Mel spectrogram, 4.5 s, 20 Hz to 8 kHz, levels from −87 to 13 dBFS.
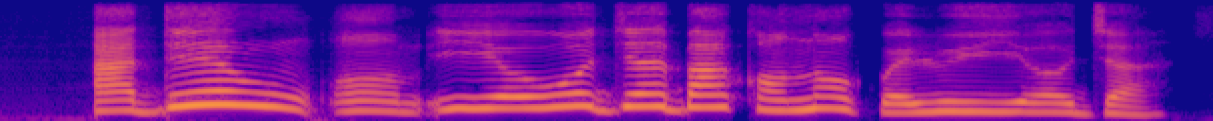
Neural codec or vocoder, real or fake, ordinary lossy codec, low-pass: codec, 16 kHz in and 24 kHz out, 0.9 kbps, LongCat-Audio-Codec, four codebook decoder; fake; none; 7.2 kHz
